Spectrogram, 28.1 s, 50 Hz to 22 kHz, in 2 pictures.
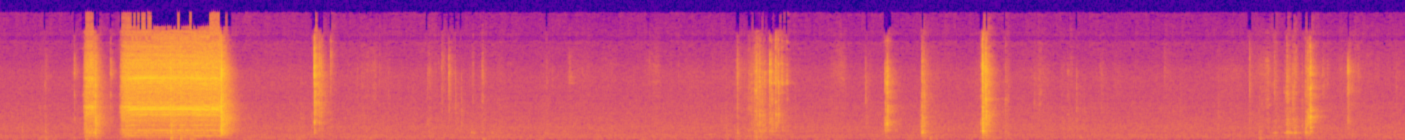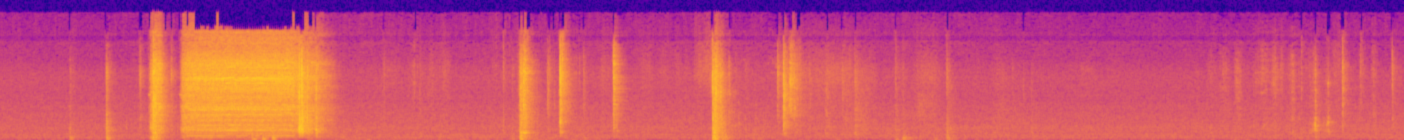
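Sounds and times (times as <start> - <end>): small electric motor whirring: 0.9 - 3.4, 15.8 - 17.6.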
